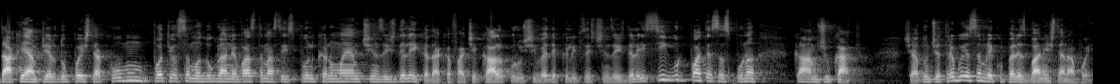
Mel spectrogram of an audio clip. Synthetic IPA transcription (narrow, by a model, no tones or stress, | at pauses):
d̪akəjampje̞rd̪ut̪̚pəʃt̪eakumpo̞t̪jesəməd̪uklane̞vast̪ameasəjspunkənumajamt͡ʃinze̞t͡ʃʲd̪e̞le̞jkəd̪a̰kəfat͡ʃe̞kalkuluʃive̞d̪e̞kəlipseʃt͡ʃinze̞t͡ʃʲd̪e̞lejsiɡurpoat̪e̞səspunə | kəamʒuka̰t̪ | ʃiat̪unt͡ʃat̪ɾe̞buje̞səmre̞kupe̞ɾe̞zbaniəʃt̪ʲaɨna̰po̞̰j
